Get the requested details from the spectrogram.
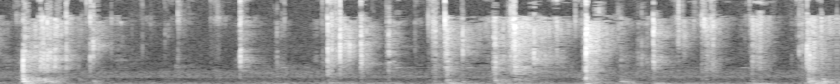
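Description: A knife blade carves a solid pressed soap-flake ball, sending chips flying off the crumbled soap ball. Quiet, bright scraping crackles and sharp snaps come in a series of short bursts, with little low end and almost no ring.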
